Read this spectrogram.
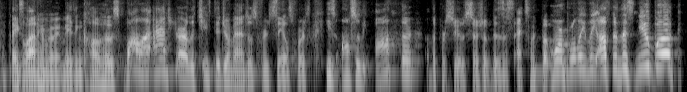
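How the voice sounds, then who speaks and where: Man, co-host, very lively pitch, dry close sound, effusive. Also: very fast, no echo. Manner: upbeat and effusive, hypes guests. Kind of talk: lively show intro chat.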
